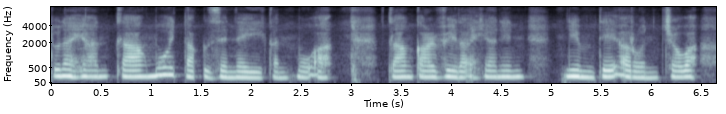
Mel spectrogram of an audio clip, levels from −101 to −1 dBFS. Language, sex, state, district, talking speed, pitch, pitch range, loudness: Mizo, female, Mizoram, Aizawl, 190 wpm, 195 Hz, 185-200 Hz, -18 LUFS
